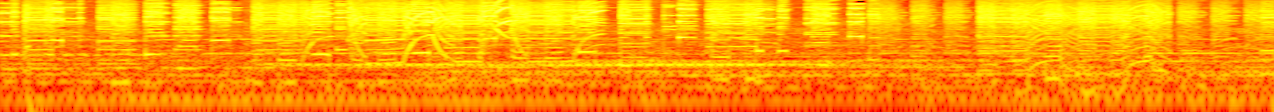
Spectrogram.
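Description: Several music tracks layered over one another, making a dense, clashing electronic mix. Many short sweeping pitch glides repeat through it, and a steady held tone sounds through the middle.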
